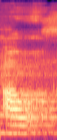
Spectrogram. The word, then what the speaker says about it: hour: And R, it is a pronunciation of H is not there, it is a silent, we say an hour, so it is a vowel.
